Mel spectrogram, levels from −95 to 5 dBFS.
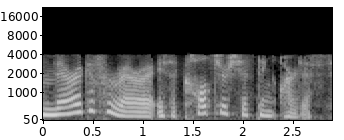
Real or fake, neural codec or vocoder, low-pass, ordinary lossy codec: real; none; 7.2 kHz; AAC, 16 kbps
